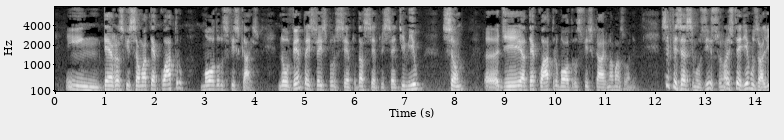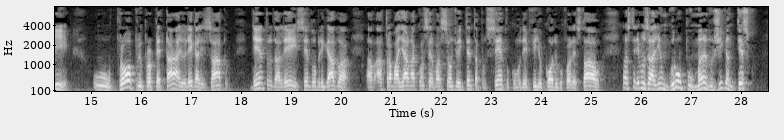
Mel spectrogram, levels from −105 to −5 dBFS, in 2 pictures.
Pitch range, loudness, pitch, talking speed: 125-155 Hz, -21 LUFS, 135 Hz, 120 wpm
